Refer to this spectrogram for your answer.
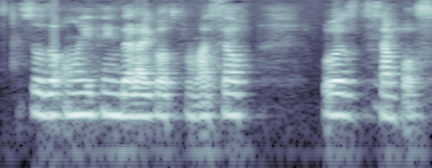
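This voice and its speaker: Somewhat breathy and dark, mellow in tone, a woman speaks at a medium pitch with a non-native accent. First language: not English. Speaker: beauty vlogger. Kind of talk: casual monologue. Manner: halting.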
